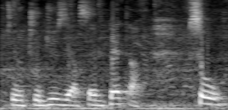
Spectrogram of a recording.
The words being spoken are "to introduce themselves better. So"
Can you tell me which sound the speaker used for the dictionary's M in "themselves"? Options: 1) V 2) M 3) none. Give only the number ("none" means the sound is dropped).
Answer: 3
